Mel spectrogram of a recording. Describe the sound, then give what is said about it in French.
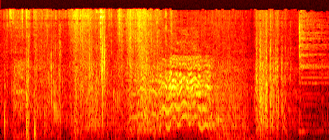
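A distant horse's whinny, long and wavering, joined by a pony's galloping hoofbeats as sharp clip-clop thuds before and after the neigh. “Un hennissement lointain lui répond.”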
